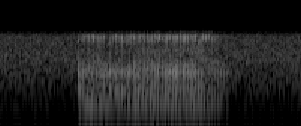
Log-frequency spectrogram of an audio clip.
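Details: A single rough, buzzing snore lasting about a second against a quiet room background. Snoring.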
